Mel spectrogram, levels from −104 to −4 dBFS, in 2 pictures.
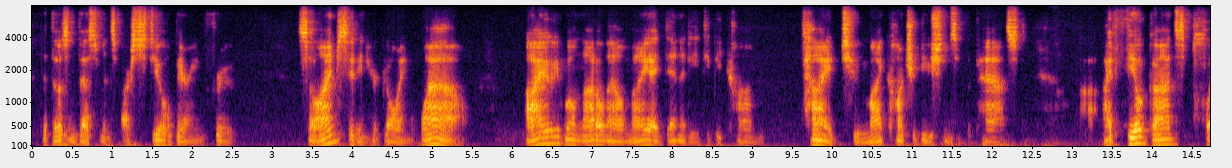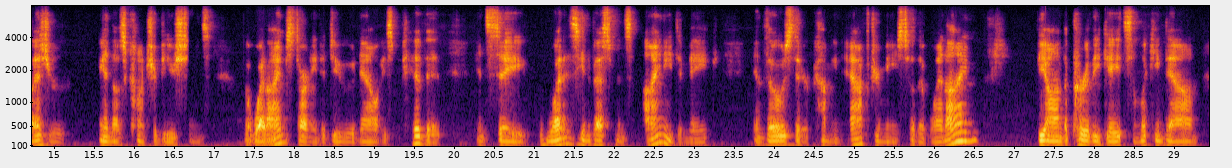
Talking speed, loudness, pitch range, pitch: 145 wpm, -19 LUFS, 90-110 Hz, 100 Hz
